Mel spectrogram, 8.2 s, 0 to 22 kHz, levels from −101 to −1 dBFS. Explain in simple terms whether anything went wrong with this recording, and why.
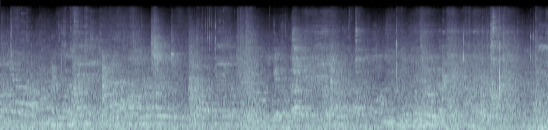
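A DC step at about 4.05 s is the one thing that went wrong. At that instant the waveform's resting level suddenly shifts away from its usual centre, as if the baseline were knocked sideways. That abrupt jump comes through as a short, low thump or click, while the sound itself carries on unchanged. A filter removing everything below 20 Hz then gradually pulls the baseline back to centre, so the offset fades away instead of lingering.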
